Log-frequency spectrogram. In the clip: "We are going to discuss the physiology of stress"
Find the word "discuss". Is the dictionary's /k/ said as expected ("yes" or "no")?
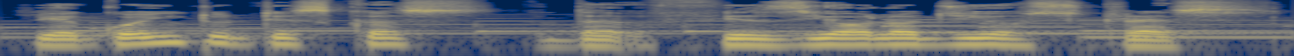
yes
